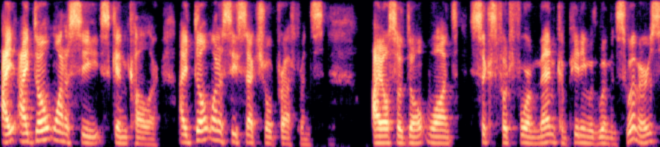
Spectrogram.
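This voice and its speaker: Fairly high in pitch with ordinary variation, a man with an American accent talks at a moderate pace in an unremarkable speaking voice. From New York, Brooklyn. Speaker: podcast host. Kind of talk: casual chat. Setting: live video stream.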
